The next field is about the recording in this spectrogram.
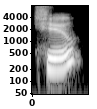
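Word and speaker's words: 中: You will see naka attached to things without no, and in that case, it will normally be pronounced as like chu.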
